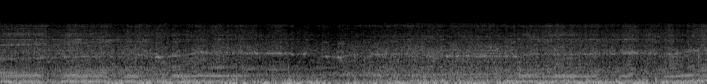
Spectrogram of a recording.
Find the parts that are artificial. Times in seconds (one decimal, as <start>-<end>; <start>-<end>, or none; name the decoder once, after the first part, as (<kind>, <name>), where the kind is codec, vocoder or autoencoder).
0.0-7.1 (vocoder, BigVGAN v2)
